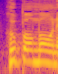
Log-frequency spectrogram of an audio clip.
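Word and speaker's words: Hupomone (ὑπομονή): You have hoop and mone. Okay? Hupomone. That's how you pronounce it in the Greek.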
